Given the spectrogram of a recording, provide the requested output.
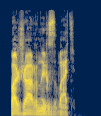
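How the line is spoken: Gruff grumble. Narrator (Russian): буркнул я

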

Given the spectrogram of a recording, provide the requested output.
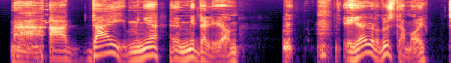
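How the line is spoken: Effortful hoarse rasp. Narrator (Russian): старательно прохрипел Щур

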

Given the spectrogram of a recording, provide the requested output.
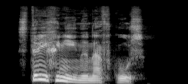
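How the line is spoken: Indignant. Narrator (Russian): возмущенно продолжил я

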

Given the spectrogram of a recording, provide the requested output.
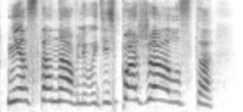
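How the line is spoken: Shouting. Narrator (Russian): кричала Илона

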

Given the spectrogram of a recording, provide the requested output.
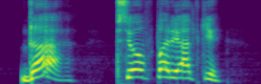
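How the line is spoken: Thin shout between sneezes. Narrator (Russian): тонко прокричал я, отчихиваясь от гари

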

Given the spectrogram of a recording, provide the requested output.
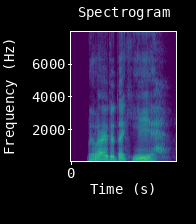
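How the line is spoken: Tired. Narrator (Russian): устало сморгнул бывший филолог

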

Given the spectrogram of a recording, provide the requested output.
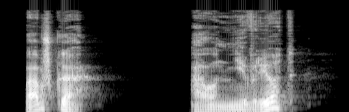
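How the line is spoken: Quiet question. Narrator (Russian): тихо спросил я

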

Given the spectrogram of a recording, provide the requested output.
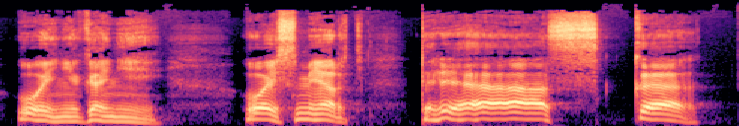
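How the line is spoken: Coarse-voiced shouting. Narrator (Russian): кричала Аксинья огрубевшим голосом

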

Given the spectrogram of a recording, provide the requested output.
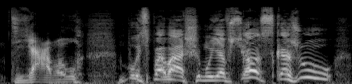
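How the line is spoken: Despairing howl, old man. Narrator (Russian): взвыл старый барон, в отчаянии

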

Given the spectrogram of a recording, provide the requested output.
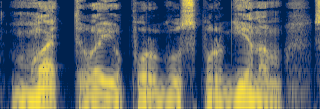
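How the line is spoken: Exhaled through gritted teeth. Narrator (Russian): сквозь зубы выдохнул я

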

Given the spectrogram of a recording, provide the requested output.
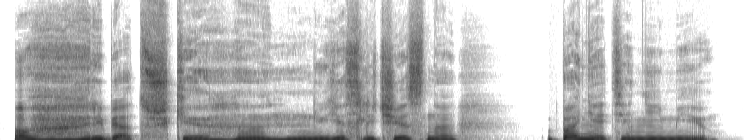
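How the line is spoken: Sympathetic sigh, woman. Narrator (Russian): сочувственно вздохнула женщина

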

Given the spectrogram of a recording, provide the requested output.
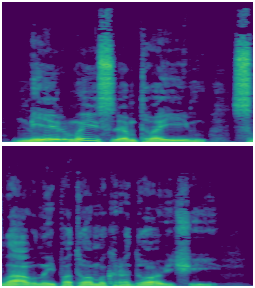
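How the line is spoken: Friendly booming over phone. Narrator (Russian): приветливо прогудело в трубке

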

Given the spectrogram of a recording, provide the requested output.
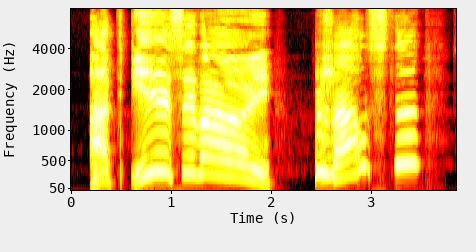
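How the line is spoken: Suppressing giggles. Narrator (Russian): С невероятным трудом удерживаясь от дурацкого хихиканья, Рахиль

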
